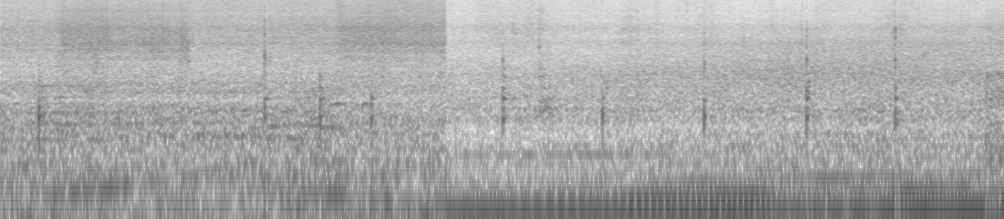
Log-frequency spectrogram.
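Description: Salted mixture stirred and frying in a pan for an egg curry, with a steady close sizzle and repeated scraping strokes of a spoon against the pan throughout.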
